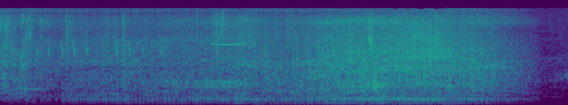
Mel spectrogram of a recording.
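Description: Electric multiple-unit suburban train approaching, a steady rolling rumble with a low hum. There are rapid clicks in the first couple of seconds. The noise grows to its loudest about five seconds in, then drops away sharply near the end.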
